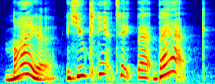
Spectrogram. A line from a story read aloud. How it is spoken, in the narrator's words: Mary screamed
